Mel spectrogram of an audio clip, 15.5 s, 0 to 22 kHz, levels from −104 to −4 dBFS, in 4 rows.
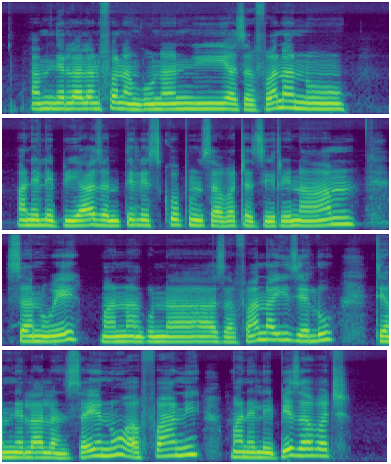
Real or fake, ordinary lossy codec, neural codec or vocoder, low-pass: fake; none; vocoder, 44.1 kHz, 128 mel bands every 512 samples, BigVGAN v2; none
